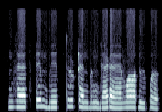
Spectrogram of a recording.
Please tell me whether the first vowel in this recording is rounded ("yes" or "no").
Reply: no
